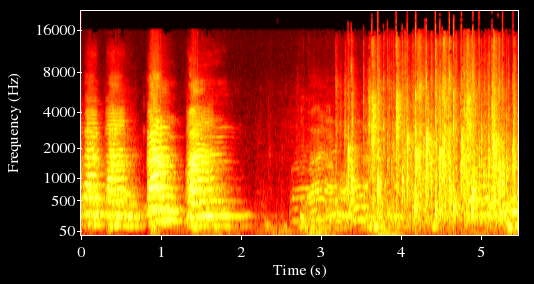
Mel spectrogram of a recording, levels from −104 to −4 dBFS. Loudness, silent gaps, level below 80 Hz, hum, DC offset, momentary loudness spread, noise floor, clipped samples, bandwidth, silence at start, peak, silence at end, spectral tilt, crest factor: -16 LUFS; none; -46 dBFS; none; under 0.1%; 15 LU; -44 dBFS; under 0.1%; over 20 kHz; 0 s; -2 dBFS; 0 s; -3 dB/octave; 16 dB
